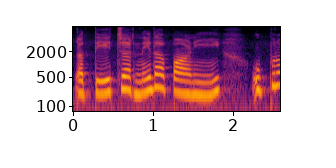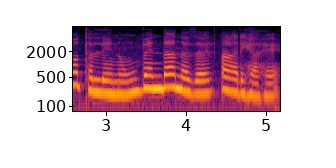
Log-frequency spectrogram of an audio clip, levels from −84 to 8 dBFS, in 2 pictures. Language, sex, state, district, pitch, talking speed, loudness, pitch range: Punjabi, female, Punjab, Kapurthala, 220 Hz, 140 wpm, -15 LUFS, 200-260 Hz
